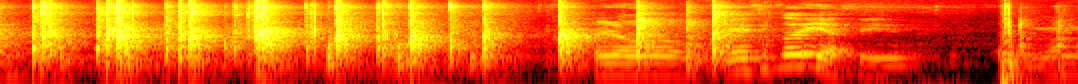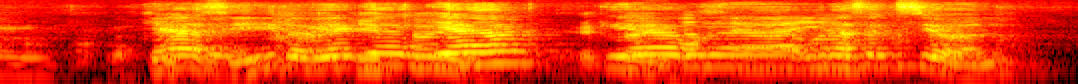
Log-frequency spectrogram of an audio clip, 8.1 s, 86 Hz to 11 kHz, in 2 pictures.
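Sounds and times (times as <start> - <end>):
applause from a small group: 0.0 - 2.8
speech: 2.2 - 8.0.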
